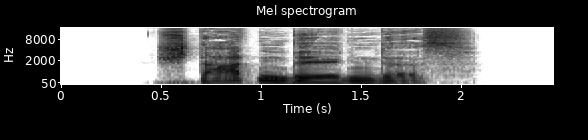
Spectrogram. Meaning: strong/mixed nominative/accusative neuter singular of staatenbildend
- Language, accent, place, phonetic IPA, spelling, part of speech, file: German, Germany, Berlin, [ˈʃtaːtn̩ˌbɪldn̩dəs], staatenbildendes, adjective, De-staatenbildendes.ogg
